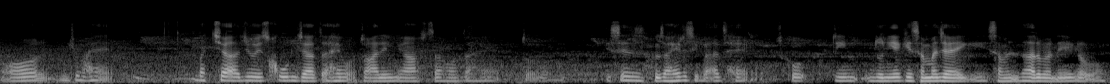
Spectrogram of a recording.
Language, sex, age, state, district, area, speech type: Urdu, male, 18-30, Uttar Pradesh, Gautam Buddha Nagar, rural, spontaneous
